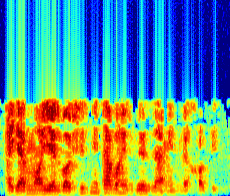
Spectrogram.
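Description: Brief: man reading a detached older scientist, husky and calm, phone-like audio. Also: mid-range voice, lightly acted. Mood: cold. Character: older male scientist, cold and fatalistic. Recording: tinny narrow-band recording.

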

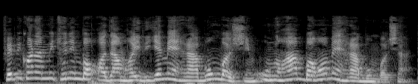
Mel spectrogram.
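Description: A man's voice: high-pitched, lively intonation, a bit bright, pitched above the performer's own voice. A man voicing an earnest, idealistic young girl who speaks in a hesitant, pleading way.

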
